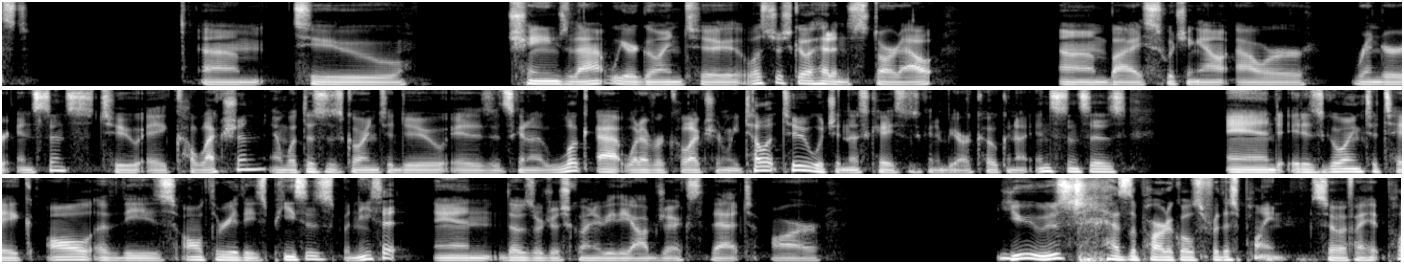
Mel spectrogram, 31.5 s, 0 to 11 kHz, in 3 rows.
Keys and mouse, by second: 3.8 click, 5.6 click, 8.7 click, 9.7-10.2 drag, 10.7-11.8 drag, 14.5-17.9 drag, 21.2 click, 22.3 shift+click, 23.5 click, 27.3 shift+click, 30.6 click, 31.1 click.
